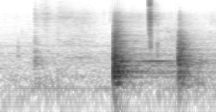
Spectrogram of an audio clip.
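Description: Faint scraping of a wooden spatula stirring vegetables in an electric wok, then three sharp knocks with a short ringing about a second in, the first the loudest, as the spatula and a small sauce bowl knock against the wok and the table.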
